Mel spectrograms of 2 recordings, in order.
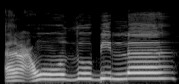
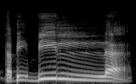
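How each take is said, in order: First: Billah without doubled lam; wrong short lam. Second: Billah with held lam; doubled lam. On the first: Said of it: "jangan gini". ("billah" salah, lam tidak ditahan) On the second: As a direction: hold the l in "billah" a beat. ("billah" dengan lam ditahan, tasydid jelas) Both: Shown as a demonstration.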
